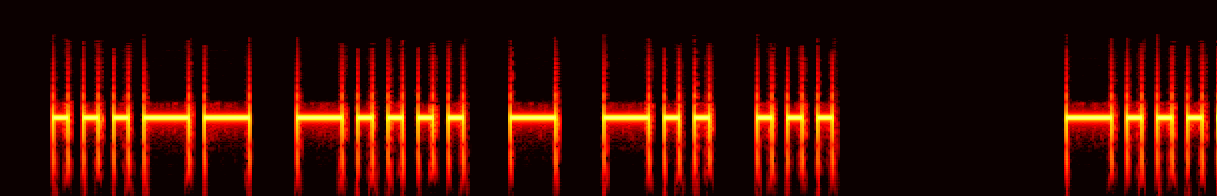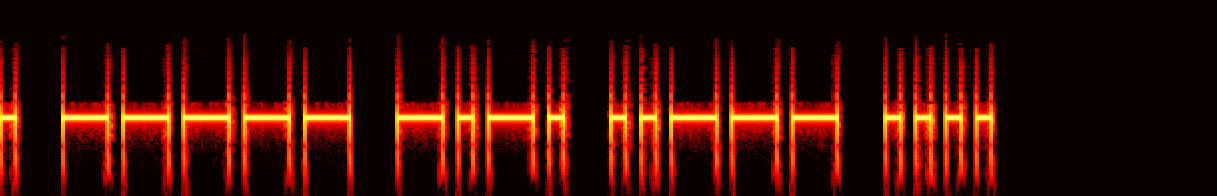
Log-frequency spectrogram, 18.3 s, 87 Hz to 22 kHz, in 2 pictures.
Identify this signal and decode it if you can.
Morse code, heard as a keyed tone, about 10 wpm, 800 Hz. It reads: 36TDS 60C2H
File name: LEZIONI / 9 286 10wpm 2735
